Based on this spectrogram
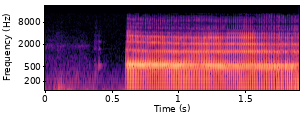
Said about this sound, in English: Oh my God. That sounded like it was a track. That sounded like it was the burp button on a keyboard. It's me, baby.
